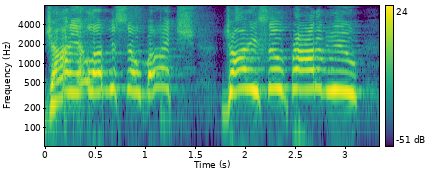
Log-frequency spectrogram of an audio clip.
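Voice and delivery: acted out, very high, shrill, gushing proud screams. Retelling how a family erupts after an announcer calls a name: retelling a family screaming. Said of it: "they just start screaming".

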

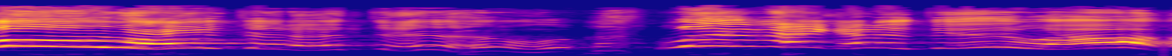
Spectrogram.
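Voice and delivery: high, loud, swooping, fretting wail. Retelling a scene from The Incredibles: imitating Elastigirl. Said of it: "Elastigirl is standing there".

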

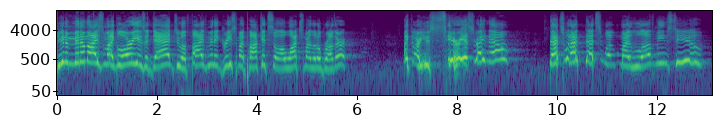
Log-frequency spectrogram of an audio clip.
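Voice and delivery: re-enacted scream. A dad retells screaming at his son during an argument. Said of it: "And I'm screaming at him".

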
